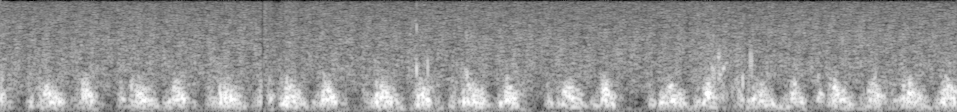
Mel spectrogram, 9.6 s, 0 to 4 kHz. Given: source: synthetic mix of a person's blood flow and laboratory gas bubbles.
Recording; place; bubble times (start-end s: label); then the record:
Doppler ultrasound of blood flow; precordium
4.14-4.20 s: bubbles
4.25-4.31 s: bubbles
4.64-4.69 s: bubbles
6.96-7.56 s: bubbles
From the record:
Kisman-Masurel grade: 221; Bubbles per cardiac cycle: several, 3 to 8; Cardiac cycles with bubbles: 10 to 50%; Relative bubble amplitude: barely perceptible (0.100 to 0.250); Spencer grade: 2 (many but less than half of the cardiac periods contain bubble signals, singularly or in groups); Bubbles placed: anywhere in the cardiac cycle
